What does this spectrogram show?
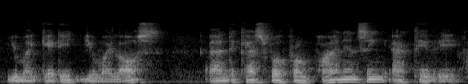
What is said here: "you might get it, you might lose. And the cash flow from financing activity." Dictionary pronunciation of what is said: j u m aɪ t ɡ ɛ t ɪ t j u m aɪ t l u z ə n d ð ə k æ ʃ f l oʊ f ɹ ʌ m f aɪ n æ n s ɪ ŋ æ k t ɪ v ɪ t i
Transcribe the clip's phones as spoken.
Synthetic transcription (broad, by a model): j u m aɪ t ɡ ɛ t ɪ t j u m aɪ t l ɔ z ə n d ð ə k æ s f oʊ f ɹ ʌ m f aɪ n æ n s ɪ ŋ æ k t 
